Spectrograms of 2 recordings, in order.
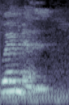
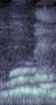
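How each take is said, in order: First: It is said with the vowels of wimmin. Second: It is said with the vowels of woman. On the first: The speaker calls it right. "It's women" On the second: The speaker calls it wrong. "We don't pronounce it as woman. No"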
